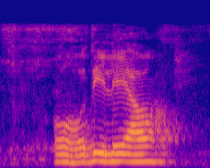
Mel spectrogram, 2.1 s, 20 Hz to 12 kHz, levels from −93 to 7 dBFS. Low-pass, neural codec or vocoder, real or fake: 7.2 kHz; codec, 16 kHz, 16 kbps, FunCodec, trained on Chinese and English, 50 frames a second; fake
